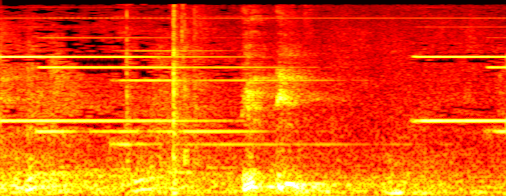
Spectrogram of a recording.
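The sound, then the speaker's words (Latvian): A steady electronic bell rings continuously for several seconds to call a vote in a parliament session, its sustained tones holding level, while faint murmuring voices and rustling sit underneath. “Lūdzu zvanu.”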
